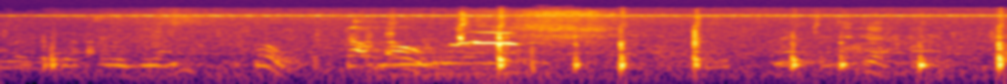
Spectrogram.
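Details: Baby macaque Leo, hungry and crying while begging its mother for milk: several short wavering tonal cries with one clear high whistled note midway, among soft clicks and rustling.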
